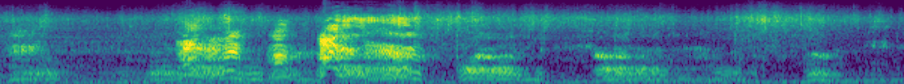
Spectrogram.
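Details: Puppies play-fighting: a string of short, rough growling yelps and yips in uneven bursts roughly every half second, some sharper and higher, over a steady low background hum.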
